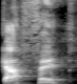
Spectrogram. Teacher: a palavra café observe que a sílaba tônica é o fé inclusive vem com acentuação gráfica também não é isso café mas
